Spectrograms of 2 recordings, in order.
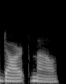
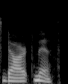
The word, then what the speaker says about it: Dartmouth: Dartmouth which The Truman students pronounced Dartmouth to rhyme with South it's Dart myth Wy pointed out a couple of times but they kept making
